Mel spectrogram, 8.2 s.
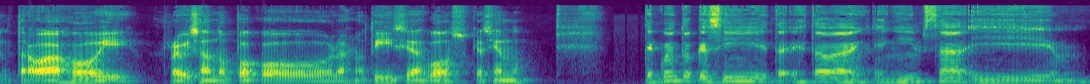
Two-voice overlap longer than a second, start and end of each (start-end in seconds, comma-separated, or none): none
